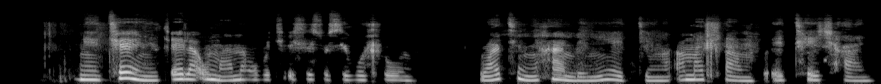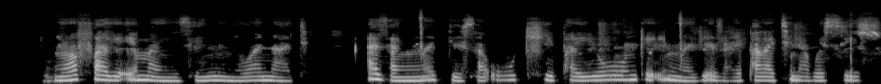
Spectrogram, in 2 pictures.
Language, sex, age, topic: North Ndebele, female, 25-35, health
